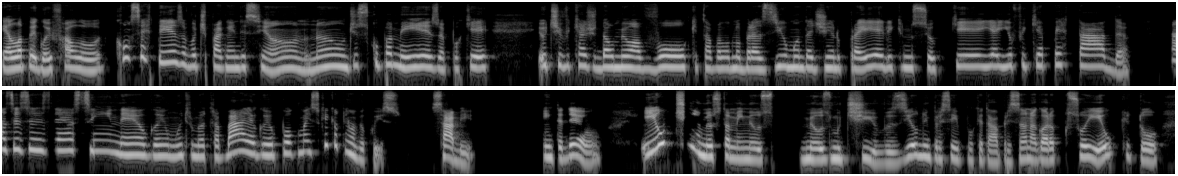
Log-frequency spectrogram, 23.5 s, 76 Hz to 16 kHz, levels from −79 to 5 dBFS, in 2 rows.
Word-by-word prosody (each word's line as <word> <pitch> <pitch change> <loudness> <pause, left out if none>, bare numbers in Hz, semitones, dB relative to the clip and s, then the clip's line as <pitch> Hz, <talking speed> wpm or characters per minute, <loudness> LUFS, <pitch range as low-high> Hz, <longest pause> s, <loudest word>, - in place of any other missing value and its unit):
ela 230 +2 +6
pegou 235 -5 +1
e - - 0
falou: 225 -2 -1
"Com 465 - -1
certeza 350 -8 +2
eu - - -6
vou 270 - -2
te - - -5
pagar 245 -2 0
ainda 240 +1 -1
esse 250 0 -2
ano, 220 +2 -1
não, 260 +5 +1
desculpa 285 +3 -2
mesmo 255 -2 +2
é - - -3
porque 240 +2 -1 0.5
eu - - 0
tive 285 -2 -3
que 270 +1 -14
ajudar 255 -2 0
o 255 - +2
meu 250 0 +3
avô 250 +2 +2
que 250 - -13
estava 235 -2 -4
lá 235 - -2
no 235 -1 -1
Brasil 225 +4 -1
mandar 250 -1 0
dinheiro 235 +1 -2
para 235 -1 -2
ele 255 0 +1
que 250 +1 -10
não 245 - -1
sei 240 -1 -1
o - - -7
que - - -6
e 270 0 0
aí 265 -1 -1
eu 275 - -4
fiquei 285 +1 -6
apertada, 275 - -1 0.4
às 365 0 -1
vezes 355 -2 0
é 340 0 0
assim, 330 -1 -3
né, 265 -3 +3
eu 255 -1 +1
ganho 240 0 -1
muito 245 +2 -3
o - - -2
meu 230 0 -1
trabalho 275 +8 +3
eu 275 - +1
ganho 250 -1 0
pouco", 285 +3 -2
mas 310 0 -4
o - - -6
que 485 - -1
que 470 - -3
eu - - -20
tenho 295 -4 -1
a 250 - -1
ver 185 - -5
com - - -10
isso. - - -4 0.3
Sabe? - - +3 0.7
Entendeu. 220 -5 +2 0.4
Eu - - +7
tinha 455 - +3
meus 230 -2 +4
também 210 -4 0
meus 190 -1 +2 0.3
meus 195 -1 +1
motivos 190 -5 -1
e - - -1
eu 245 - +5
não 240 - -1
emprestei 210 -2 -3
porque 180 -1 -10
estava 160 -2 -3
precisando 190 +3 -2
agora 185 0 +1
sou 230 -1 +3
eu 215 +3 +3
que 235 - -14
estou 180 -7 -3
245 Hz, 225 wpm, -24 LUFS, 225-275 Hz, 0.7 s, Eu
